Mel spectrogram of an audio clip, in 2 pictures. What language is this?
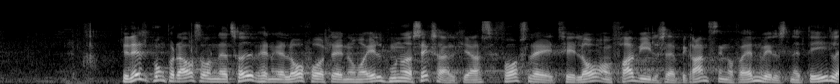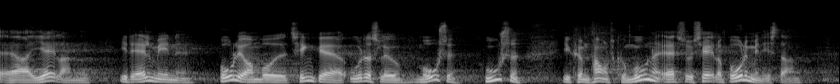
Danish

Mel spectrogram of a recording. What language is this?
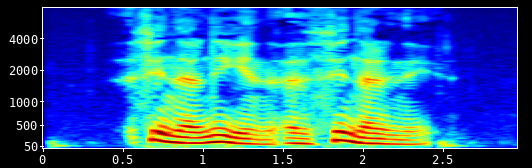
Kabyle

